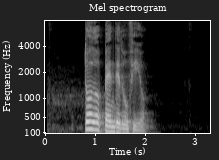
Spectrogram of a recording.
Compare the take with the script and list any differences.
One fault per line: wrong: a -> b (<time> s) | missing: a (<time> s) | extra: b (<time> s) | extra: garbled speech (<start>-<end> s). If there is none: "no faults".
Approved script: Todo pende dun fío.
no faults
